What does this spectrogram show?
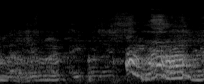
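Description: A French Bulldog complains in a low, moaning grumble that rises into a wavering, whiny yowl.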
